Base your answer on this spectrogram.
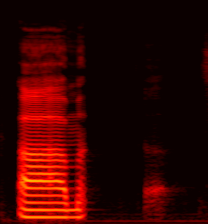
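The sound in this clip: A single loud, drawn-out burp lasts about half a second with a strong buzzing pitch, followed after a short pause by a brief, much fainter sound.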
